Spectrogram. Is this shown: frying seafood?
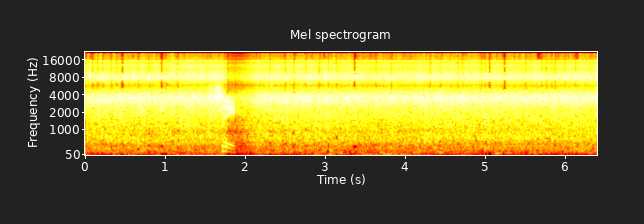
no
